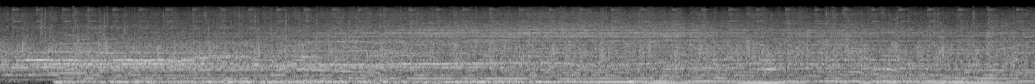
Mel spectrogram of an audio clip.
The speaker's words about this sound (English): One more time, let's give Jesus the biggest clap off.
